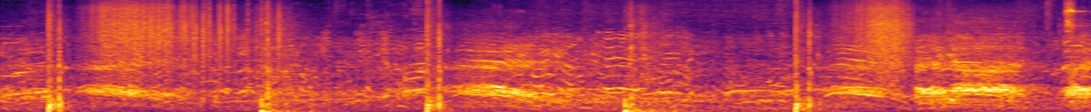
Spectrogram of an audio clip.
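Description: Firecrackers or bangers going off one at a time, about six sharp bangs a second or two apart, over a crowd of football supporters chanting.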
